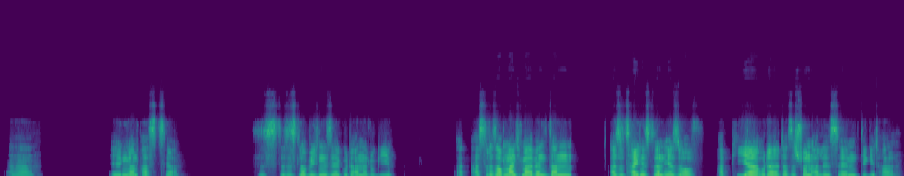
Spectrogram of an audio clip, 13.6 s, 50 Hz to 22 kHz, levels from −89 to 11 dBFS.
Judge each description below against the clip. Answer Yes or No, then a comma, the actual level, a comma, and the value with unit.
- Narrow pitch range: Yes, narrow, 1.8 semitones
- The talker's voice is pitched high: No, low, 130 Hz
